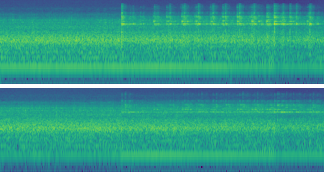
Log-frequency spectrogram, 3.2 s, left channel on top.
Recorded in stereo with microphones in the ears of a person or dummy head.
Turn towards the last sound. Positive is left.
turn(degrees=80)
